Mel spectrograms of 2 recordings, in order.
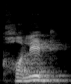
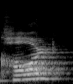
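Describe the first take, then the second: First: The ending is said as an extra syllable. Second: The ending joins the word as one syllable. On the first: The speaker calls it wrong. "একটা common mistake আছে, এটাকে মাঝে মধ্যে অনেকেই আমি বলতে শুনেছি খলেড" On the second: The speaker calls it right. "তাহলে এটা হবে খল্ড হবে"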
